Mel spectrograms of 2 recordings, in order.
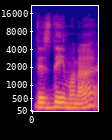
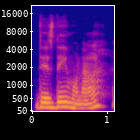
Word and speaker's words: Desdemona: Desdemona, and I'll use the Italian pronunciation for the opera character,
